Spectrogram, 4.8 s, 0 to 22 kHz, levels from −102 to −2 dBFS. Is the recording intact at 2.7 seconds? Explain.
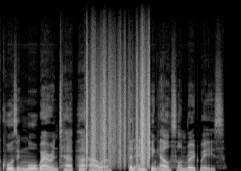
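No. At 2.7 seconds the speech is covered by cable scratch noise, running from 1.70 to 3.00 seconds. It sounds like dense, ragged scratching and rustling at roughly the level of the speech. The likely cause is a worn cable or connector being moved, its contact resistance flickering.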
